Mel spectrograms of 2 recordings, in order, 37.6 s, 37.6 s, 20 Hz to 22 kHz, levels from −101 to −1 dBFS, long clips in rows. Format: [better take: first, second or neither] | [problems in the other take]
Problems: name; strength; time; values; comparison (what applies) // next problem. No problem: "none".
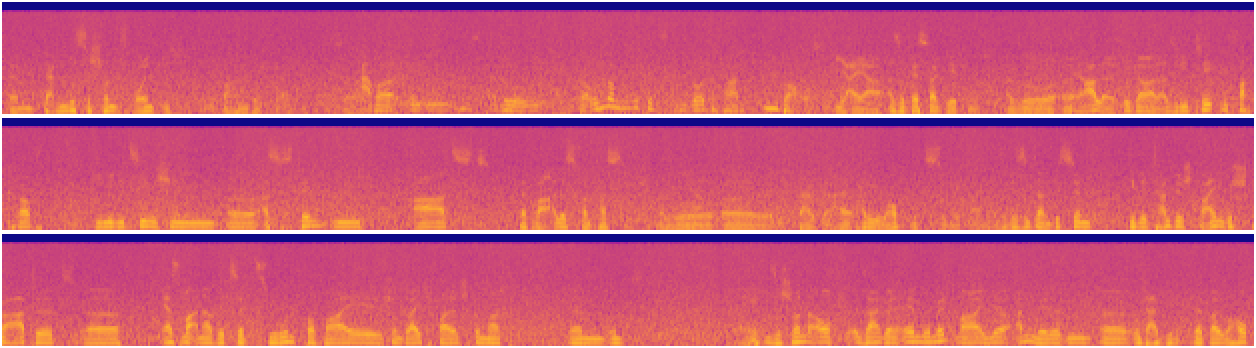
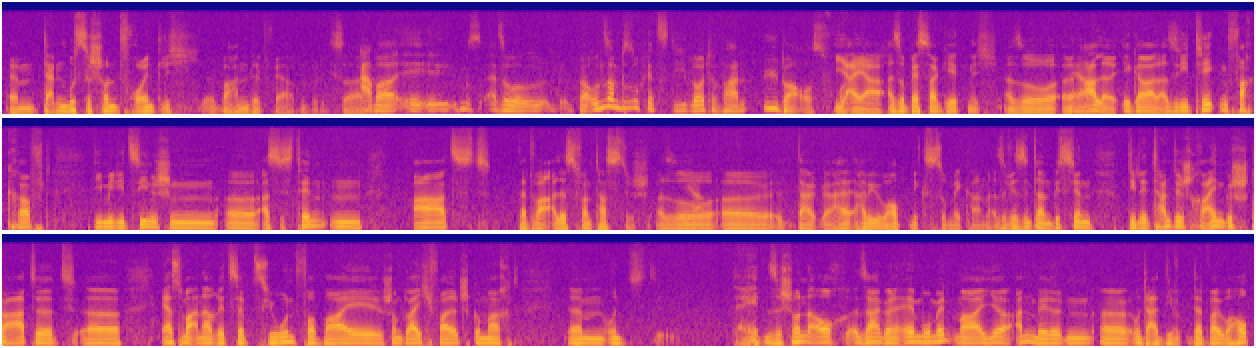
second | hiss; loud; throughout; 3 dB below the speech; faint in the second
